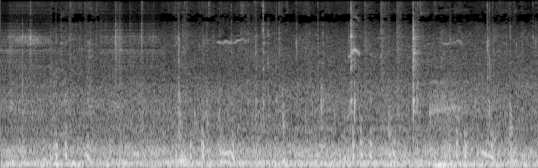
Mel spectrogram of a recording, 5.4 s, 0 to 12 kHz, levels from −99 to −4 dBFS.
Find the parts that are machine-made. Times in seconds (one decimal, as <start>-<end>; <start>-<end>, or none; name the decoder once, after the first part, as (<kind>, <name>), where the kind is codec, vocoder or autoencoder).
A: 0.0-0.5 (autoencoder, DAC-VAE); 1.0-1.6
